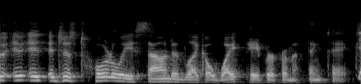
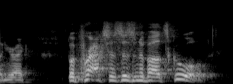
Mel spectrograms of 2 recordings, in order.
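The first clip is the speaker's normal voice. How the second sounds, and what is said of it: Imitates another person's voice. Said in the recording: “I love your impersonation of me. That was really good.”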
